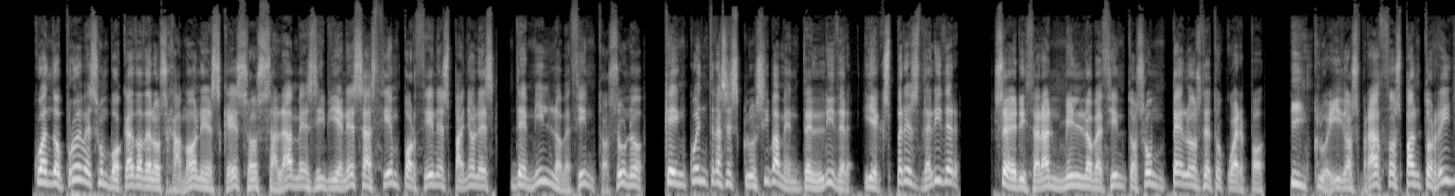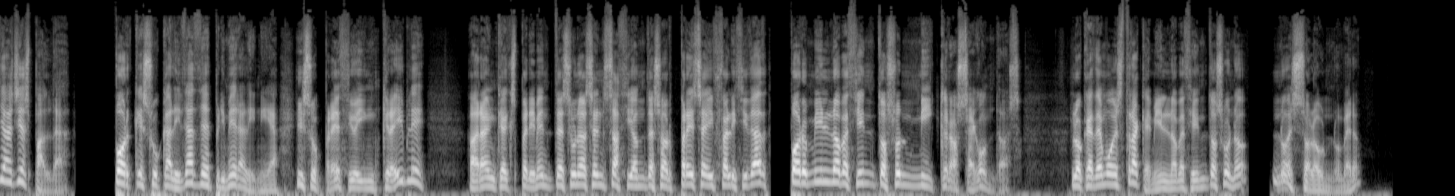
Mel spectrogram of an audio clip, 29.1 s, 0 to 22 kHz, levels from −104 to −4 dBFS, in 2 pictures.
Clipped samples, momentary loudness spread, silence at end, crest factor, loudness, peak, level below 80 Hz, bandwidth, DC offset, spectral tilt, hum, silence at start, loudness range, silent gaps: under 0.1%; 9 LU; 0.95 s; 22 dB; -24 LUFS; -4 dBFS; -48 dBFS; over 20 kHz; under 0.1%; -4.5 dB/octave; none; 0.35 s; 3 LU; 4.97-5.10 s, 6.46-6.64 s, 9.61-9.90 s, 12.65-12.89 s, 15.30-15.69 s, 22.25-22.45 s, 27.04-27.25 s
